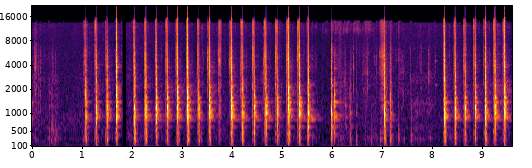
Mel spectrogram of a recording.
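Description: Cleaver chopping red onions on a wooden cutting board set in an aluminium basin: rapid sharp strikes, about five a second, each ringing briefly. The strikes come in two fast runs, with a pause and a couple of single strikes between them.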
